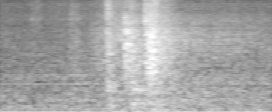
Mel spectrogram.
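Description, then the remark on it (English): A bent sliding screen door is yanked open, the screen catching on the door handle, with a short, harsh scraping screech that peaks briefly and fades, over quiet background hum. “Rip the damn door off the hinges. No, the screen just gets like stuck on the door handle because the screen is bent because somebody ran into it.”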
